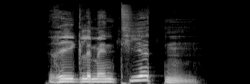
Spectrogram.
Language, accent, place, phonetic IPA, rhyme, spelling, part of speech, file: German, Germany, Berlin, [ʁeɡləmɛnˈtiːɐ̯tn̩], -iːɐ̯tn̩, reglementierten, adjective / verb, De-reglementierten.ogg
- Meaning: inflection of reglementieren: 1. first/third-person plural preterite 2. first/third-person plural subjunctive II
